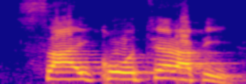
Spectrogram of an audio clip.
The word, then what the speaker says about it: psychotherapy: The next word, we have the word psychotherapy. Psychotherapy. The p sound there is silent.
